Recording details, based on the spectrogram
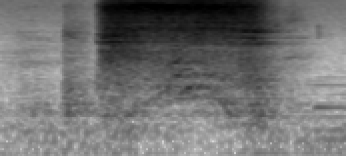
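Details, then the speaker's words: Demonstration of the snoring mechanism in sleep apnea, blowing through a small hole: a single steady airy hiss of about a second; turbulent airflow through a narrowed opening, imitated. "this is because of the fact that you snow because the passage of the air through your Airway Narrows and produces this sound you have a small hole and you blow through"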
